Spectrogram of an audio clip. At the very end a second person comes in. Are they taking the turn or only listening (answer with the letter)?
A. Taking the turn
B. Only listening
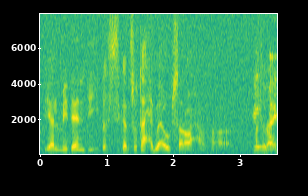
A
